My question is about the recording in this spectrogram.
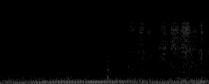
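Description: Faint rustling of a picture book's paper pages under the reader's hands, starting about halfway in, over a low steady room hum.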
